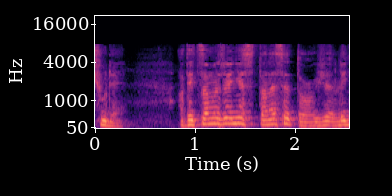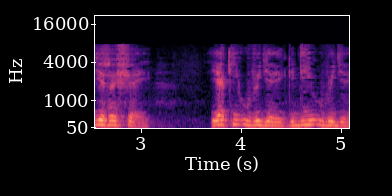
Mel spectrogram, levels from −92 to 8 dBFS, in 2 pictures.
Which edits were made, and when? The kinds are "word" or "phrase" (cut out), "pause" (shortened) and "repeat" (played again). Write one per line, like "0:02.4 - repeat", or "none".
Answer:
none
